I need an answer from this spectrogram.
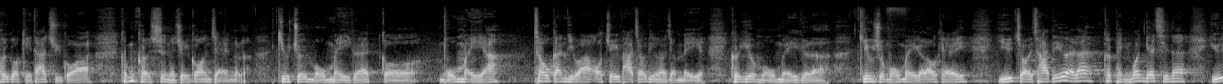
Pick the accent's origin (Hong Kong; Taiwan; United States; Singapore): Hong Kong; 咁當然啦，我哋香港人佢哋話成日話你是不是中國人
